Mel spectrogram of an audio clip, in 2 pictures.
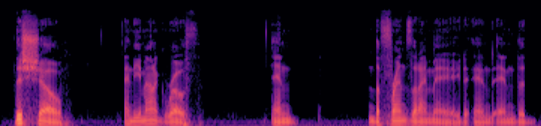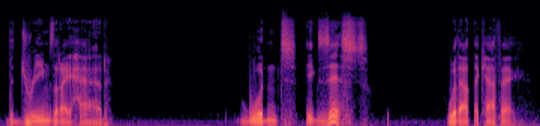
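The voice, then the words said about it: Emotional, choked-up voice. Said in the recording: “I'm going to get emotional.”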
